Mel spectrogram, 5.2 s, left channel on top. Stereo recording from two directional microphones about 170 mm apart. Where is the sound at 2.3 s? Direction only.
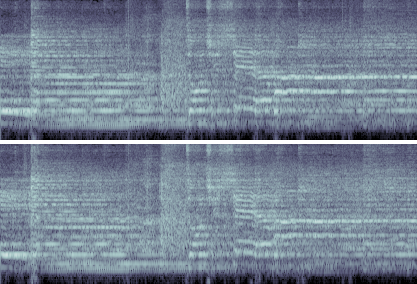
20° left (ahead or behind).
